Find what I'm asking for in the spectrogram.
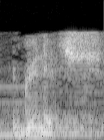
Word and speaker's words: Greenwich: Our prime meridian in the world is located in Greenwich. That's how they pronounce it. It's spelled Greenwich, right out of London.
